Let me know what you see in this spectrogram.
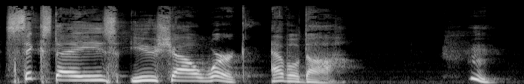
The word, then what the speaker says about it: avodah: So I've spent all week living in Hebrew words, and I've got a Hebrew word for you avodah.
